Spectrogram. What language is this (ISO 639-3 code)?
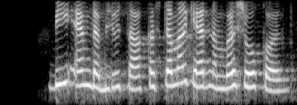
mar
